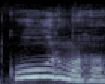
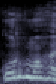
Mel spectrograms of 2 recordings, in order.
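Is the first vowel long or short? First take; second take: long; short. First: The first vowel is held long. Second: The first vowel is cut short. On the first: The speaker calls it right. "कूर्मः होता है" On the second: The speaker calls it wrong. "कूर्मः नहीं"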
